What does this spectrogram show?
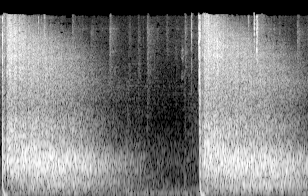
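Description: Two sharp blank pistol shots, aimed at the ground, about two seconds apart, each cracking loudly and then rolling away in a long, booming echo through a riding hall with police horses. No voices.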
